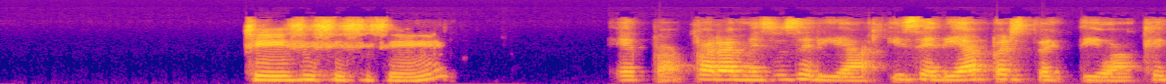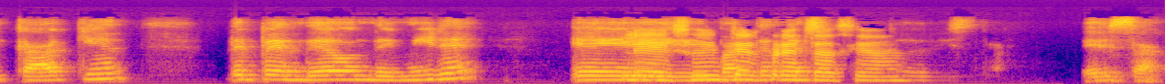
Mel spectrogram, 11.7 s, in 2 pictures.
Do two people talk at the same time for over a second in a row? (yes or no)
yes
